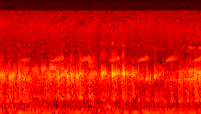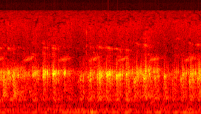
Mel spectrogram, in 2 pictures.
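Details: Frogs offered as a lucky, relaxing healing sound: a dense, unbroken croaking chorus with rapid overlapping pulses and faint higher chirping notes repeated above it.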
